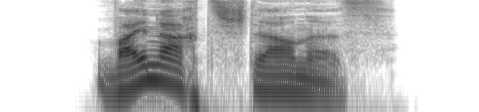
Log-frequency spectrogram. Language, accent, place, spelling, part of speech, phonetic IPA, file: German, Germany, Berlin, Weihnachtssternes, noun, [ˈvaɪ̯naxt͡sˌʃtɛʁnəs], De-Weihnachtssternes.ogg
- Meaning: genitive singular of Weihnachtsstern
